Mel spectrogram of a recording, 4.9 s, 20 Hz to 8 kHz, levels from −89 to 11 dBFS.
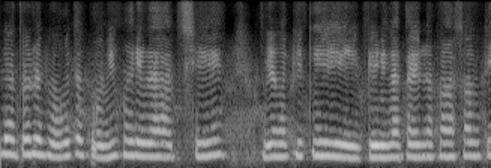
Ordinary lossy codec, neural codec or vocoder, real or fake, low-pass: none; codec, 16 kHz, 1 kbps, FreqCodec, smaller model; fake; none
